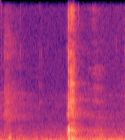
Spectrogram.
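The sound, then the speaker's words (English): A single short cough bursts out once midway, sharp and fairly loud, with quiet room tone before and after and no talking. “Keep wanting to cough.”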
